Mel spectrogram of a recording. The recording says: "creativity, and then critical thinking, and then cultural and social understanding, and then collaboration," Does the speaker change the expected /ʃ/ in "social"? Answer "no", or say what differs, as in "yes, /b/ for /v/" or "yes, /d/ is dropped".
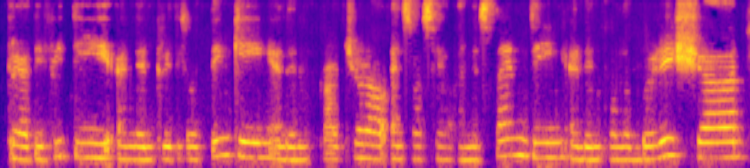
yes, /s/ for /ʃ/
